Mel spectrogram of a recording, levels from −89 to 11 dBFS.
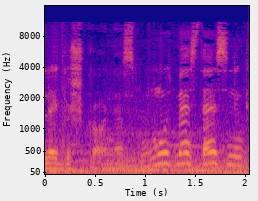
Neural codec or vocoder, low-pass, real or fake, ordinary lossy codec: none; 14.4 kHz; real; MP3, 48 kbps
